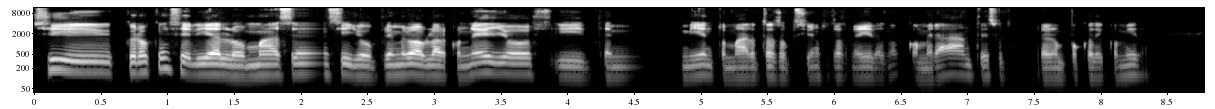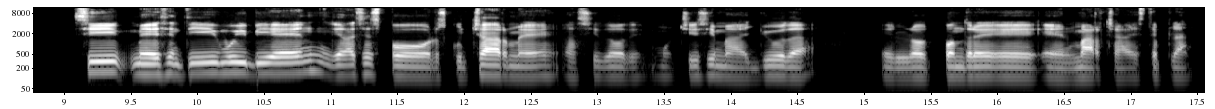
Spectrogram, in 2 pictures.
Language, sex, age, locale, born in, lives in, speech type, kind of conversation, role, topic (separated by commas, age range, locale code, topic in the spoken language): Spanish, male, 30-34, es-MX, Mexico, Mexico, conversation, advice, user, ¿Cómo puedo equilibrar la tradición familiar con mi autonomía personal?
